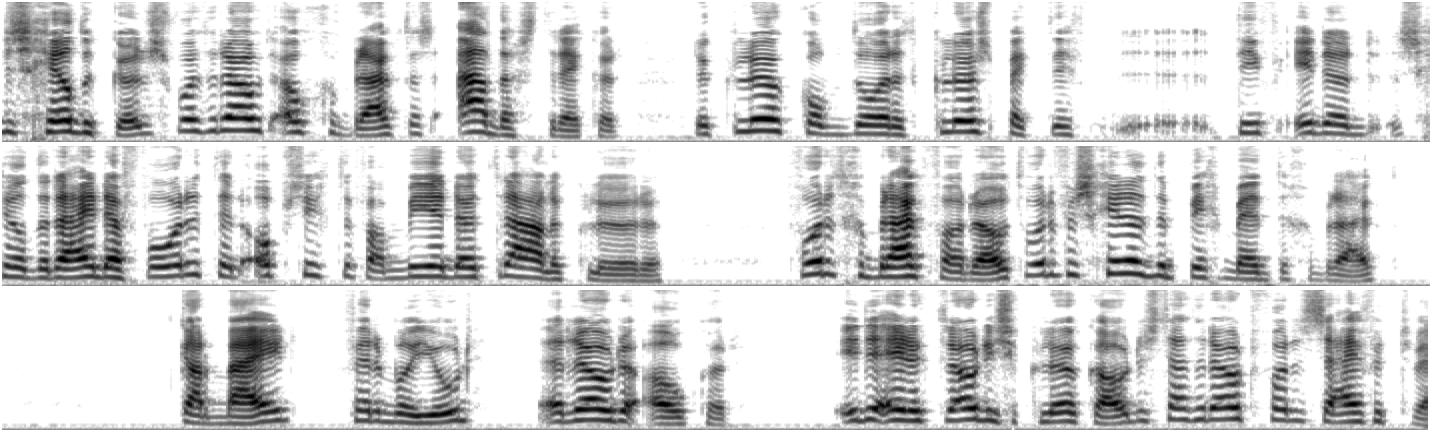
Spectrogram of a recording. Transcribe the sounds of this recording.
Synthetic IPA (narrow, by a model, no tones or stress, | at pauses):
ɪndəsχɪlˠdəkɵnstʋɔɹtrowtowkχəbrœɥk̚tɑlˠsaːndɑχtstrɛkər | d̥əkløːɹkɔmt̚dʊːrɦətkløːɹspɛ | tifɪnənsχɪlˠdəɾɛjnaːɹv̥oːɾətɛnɔpsɪχtəvɑnmɪːɹnøɥtraːləkløːɾə | v̥ʊːɾɦətχəbrœɥkfɑnrowtʋɔɹdənvəɹsχɪləndəpɪχmɛntəχəbrœ̰ɥk̚t | kɑrmɛjn | fɛrmɪlˠjun | ɛnrowdəʔowkər | ʔɪndəelɛk̚trownisəkløːɹkowdəstaːtrowtfʊːɾənz̥ɛjvətʋe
